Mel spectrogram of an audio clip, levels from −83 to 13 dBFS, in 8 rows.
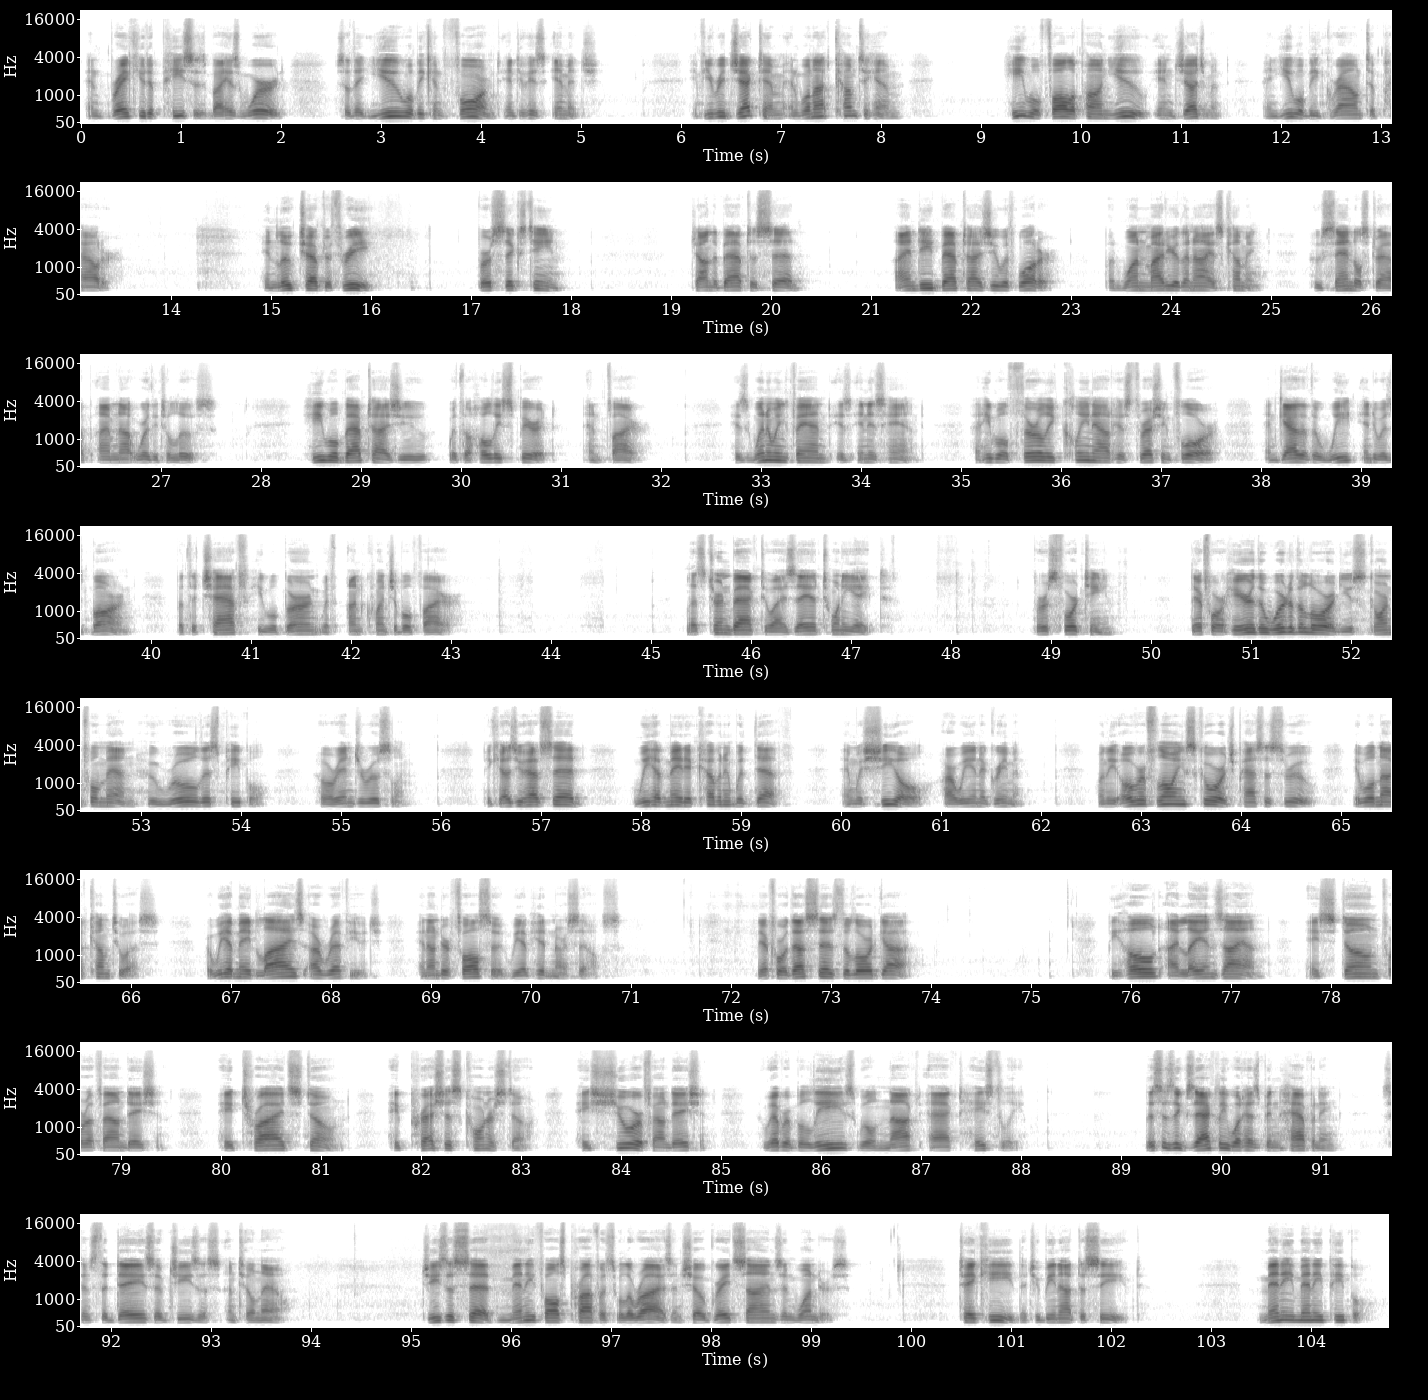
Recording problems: thin; very slightly; fading below 250 Hz

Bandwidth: 16 kHz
